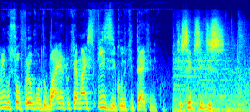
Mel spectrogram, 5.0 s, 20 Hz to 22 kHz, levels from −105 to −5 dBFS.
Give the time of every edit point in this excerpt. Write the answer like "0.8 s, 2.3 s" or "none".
3.5 s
